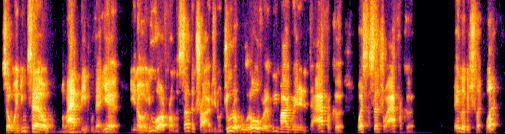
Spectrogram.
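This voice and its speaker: Reading from scripture, this religious-service teacher preaches informally, asking the audience questions and saying things like "y'all." He talks fairly quickly in a slightly high voice with lively intonation, and the audio is poor.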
